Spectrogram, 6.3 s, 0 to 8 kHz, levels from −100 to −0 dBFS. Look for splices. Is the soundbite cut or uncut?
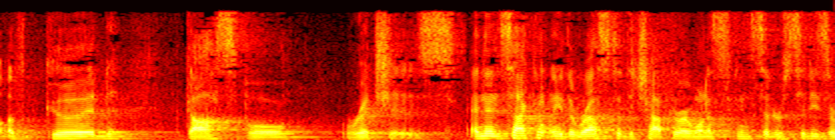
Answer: cut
